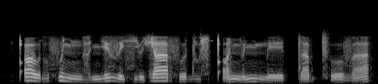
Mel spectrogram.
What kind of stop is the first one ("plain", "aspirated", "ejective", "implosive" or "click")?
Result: ejective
